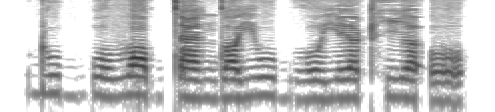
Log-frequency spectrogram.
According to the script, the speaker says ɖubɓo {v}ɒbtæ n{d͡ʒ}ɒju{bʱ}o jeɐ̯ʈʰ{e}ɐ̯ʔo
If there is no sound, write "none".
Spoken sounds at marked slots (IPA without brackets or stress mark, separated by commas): v, d, bʱ, i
